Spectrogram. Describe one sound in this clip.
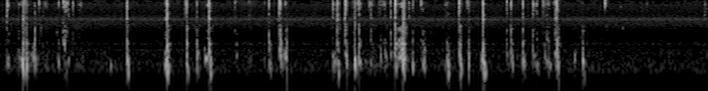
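Keyboard keys click quickly as someone types.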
